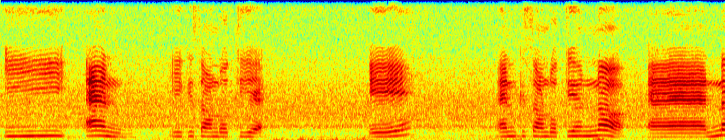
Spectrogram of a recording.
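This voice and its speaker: A woman teacher, slowly sounding out letters and short words in a phonics lesson for children. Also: fairly high pitch, steady tone. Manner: slow, sounding out letters one by one. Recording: noisy home recording.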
